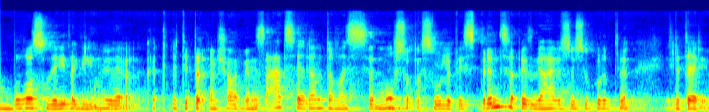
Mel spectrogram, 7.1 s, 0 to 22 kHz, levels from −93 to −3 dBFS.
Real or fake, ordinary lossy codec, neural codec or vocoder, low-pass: fake; AAC, 64 kbps; codec, 44.1 kHz, 2.6 kbps, SNAC; 14.4 kHz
